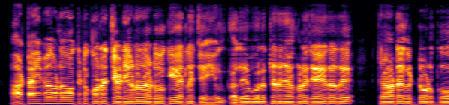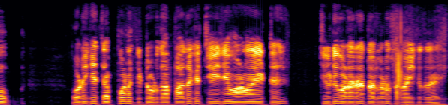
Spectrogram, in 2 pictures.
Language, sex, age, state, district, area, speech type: Malayalam, male, 18-30, Kerala, Wayanad, rural, spontaneous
